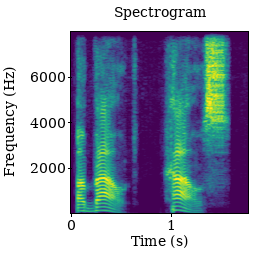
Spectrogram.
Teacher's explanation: The OU is pronounced like oo, making about sound like a boot. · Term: The OU sound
